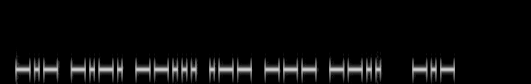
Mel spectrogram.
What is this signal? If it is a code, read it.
Morse code, heard as a keyed tone, about 26 wpm, 700 Hz. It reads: KC7WOZ K
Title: Speed-Racing Common QSO Phrases Encore - 22wpm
